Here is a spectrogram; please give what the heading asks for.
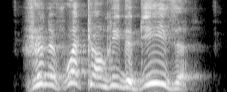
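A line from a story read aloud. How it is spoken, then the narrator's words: Muffled panting. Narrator (French): haleta sourdement Catherine de Médicis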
